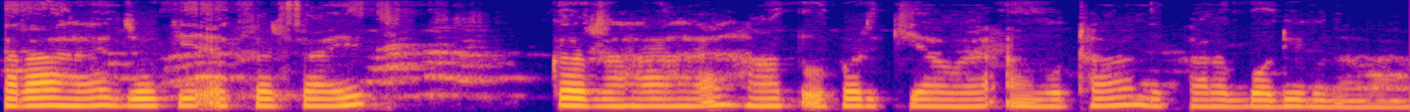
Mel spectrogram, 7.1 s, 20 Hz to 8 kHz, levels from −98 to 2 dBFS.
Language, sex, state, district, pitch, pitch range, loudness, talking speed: Hindi, female, Bihar, Araria, 190 Hz, 185-200 Hz, -17 LUFS, 180 wpm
